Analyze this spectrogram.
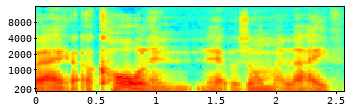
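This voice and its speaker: This man's voice has vocal fry. His intonation is lively. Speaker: pastor. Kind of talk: personal life story.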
